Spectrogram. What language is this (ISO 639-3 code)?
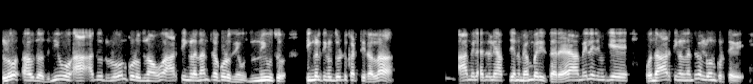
kan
